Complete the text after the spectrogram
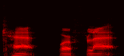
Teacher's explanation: you end a syllable with a t sound they consider that like a weaker T sound compared to the true T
